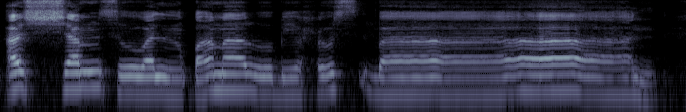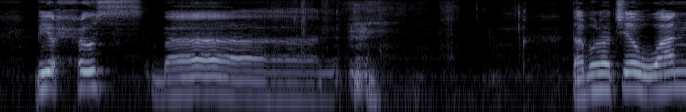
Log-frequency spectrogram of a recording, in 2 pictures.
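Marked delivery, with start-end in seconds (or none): 0.1-10.1 slow chant, holding "বা" of "বিহুসবান" very long; long madd. Shown as a demonstration. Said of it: "বাতে তিন আলিফ টান দিয়ে". 13.2-13.6 "ওয়ান" with a sustained nasal ending; ghunna. Shown as a demonstration. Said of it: "গুণা করবেন".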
